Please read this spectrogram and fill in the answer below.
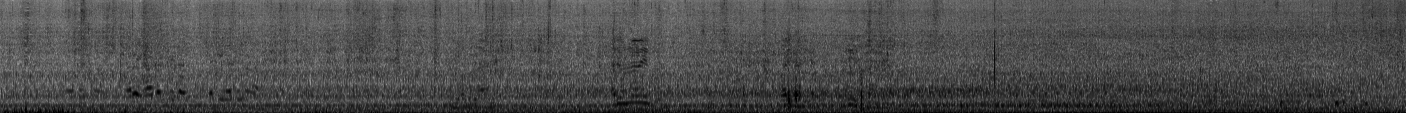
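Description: SUV engines crawling slowly over a muddy, rocky track, a steady low rumble that grows a little louder as the lead SUV, a Kia Sorento, pulls close past.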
